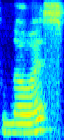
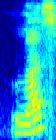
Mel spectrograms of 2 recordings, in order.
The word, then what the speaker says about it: loess: of evidence is called les deposits so it looks like Louis but it's really less which rhymes with busts les deposits are composed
